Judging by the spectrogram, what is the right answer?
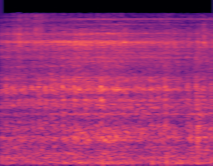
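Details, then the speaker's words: Honda Shine motorcycle after a full gearbox replacement; the old gearbox came out broken and the bike had previously been opened about three times: steady, even engine run with a light quick tick, no knocks or grinding, gear noise gone. Healthy. "बढ़िया है कोई दिक्कत नहीं है गाड़ी में चलने के लिए रेडी है"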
